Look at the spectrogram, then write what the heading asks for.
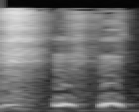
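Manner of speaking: loud, high burst of laughter. Real, not acted. Woman laughing at how triggered she is, high and loud.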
